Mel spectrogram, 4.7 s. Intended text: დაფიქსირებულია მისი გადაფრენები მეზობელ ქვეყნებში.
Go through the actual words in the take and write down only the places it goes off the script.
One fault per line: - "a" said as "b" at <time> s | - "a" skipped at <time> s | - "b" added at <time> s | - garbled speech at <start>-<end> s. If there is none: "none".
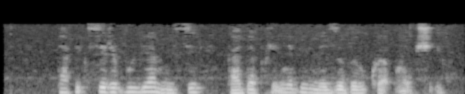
none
